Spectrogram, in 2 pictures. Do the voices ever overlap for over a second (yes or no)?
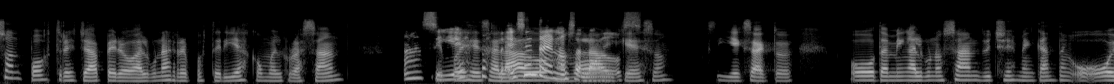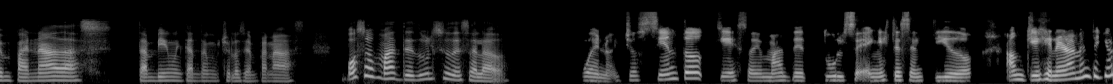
yes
